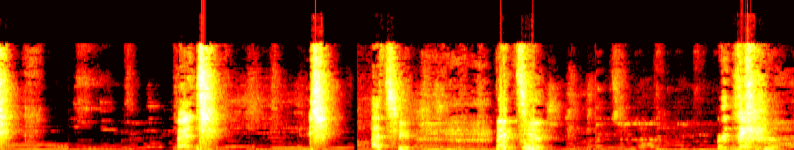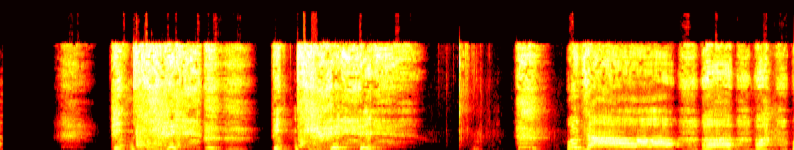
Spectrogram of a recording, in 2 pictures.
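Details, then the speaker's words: Allergic sneezing in a young Chinese woman whose nose is sore from blowing it, possibly for about two weeks: several forceful, wet sneezes in quick succession after quieter sounds, with background music. "什么啊？等一下，我要打喷嚏。"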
